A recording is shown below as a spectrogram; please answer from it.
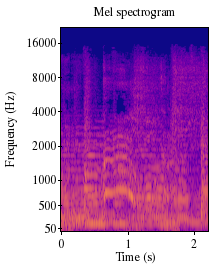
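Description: Live funk-soul band playing, with electric guitar and drums, and a singer's voice sliding up and back down on one note about half a second in. The low end is distorted by the stage subwoofers.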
